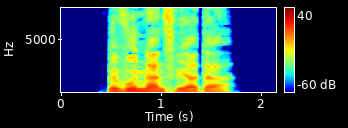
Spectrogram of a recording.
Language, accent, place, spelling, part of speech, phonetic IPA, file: German, Germany, Berlin, bewundernswerter, adjective, [bəˈvʊndɐnsˌveːɐ̯tɐ], De-bewundernswerter.ogg
- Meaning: 1. comparative degree of bewundernswert 2. inflection of bewundernswert: strong/mixed nominative masculine singular 3. inflection of bewundernswert: strong genitive/dative feminine singular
